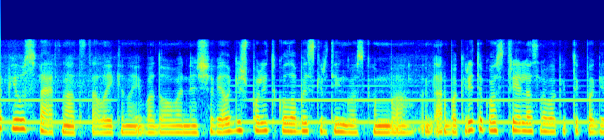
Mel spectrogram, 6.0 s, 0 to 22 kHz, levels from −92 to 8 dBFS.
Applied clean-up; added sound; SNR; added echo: none; Wind instrument, woodwind instrument; 13 dB; none.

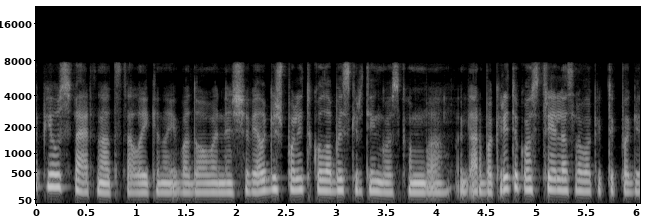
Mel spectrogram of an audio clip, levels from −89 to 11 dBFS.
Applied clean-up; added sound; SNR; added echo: neural mask model DeepFilterNet 3.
